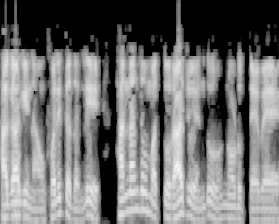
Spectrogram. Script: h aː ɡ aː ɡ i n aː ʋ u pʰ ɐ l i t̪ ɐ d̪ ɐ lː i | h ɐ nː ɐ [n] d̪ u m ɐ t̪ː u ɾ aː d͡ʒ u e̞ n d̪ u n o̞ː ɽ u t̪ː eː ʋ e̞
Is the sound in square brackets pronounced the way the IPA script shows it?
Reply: yes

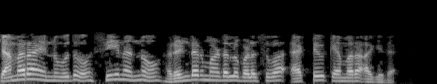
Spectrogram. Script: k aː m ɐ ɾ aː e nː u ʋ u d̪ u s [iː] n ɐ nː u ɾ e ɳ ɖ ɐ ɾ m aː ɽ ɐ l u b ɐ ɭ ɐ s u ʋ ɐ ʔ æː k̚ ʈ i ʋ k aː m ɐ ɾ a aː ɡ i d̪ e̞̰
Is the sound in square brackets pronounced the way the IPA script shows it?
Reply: yes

